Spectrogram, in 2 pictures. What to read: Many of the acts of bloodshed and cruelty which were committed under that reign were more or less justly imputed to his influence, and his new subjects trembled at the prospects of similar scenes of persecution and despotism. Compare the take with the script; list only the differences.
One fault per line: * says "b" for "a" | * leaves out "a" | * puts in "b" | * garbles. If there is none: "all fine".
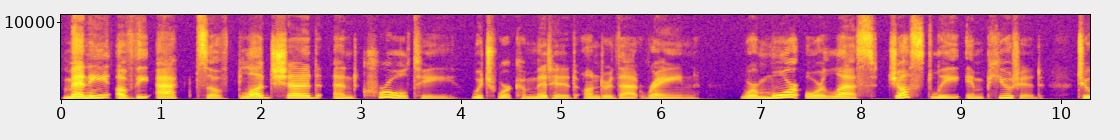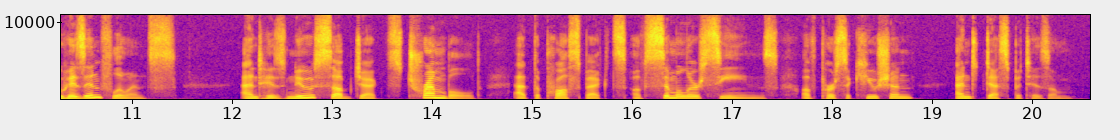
all fine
